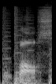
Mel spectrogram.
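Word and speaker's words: ボス: Uh as I was mentioning uh boss from English boss uh should be accented on the first syllable.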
